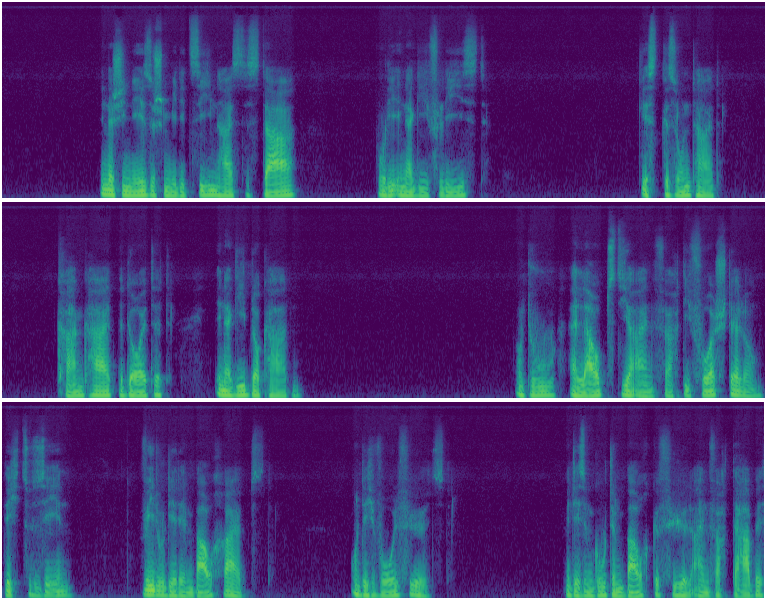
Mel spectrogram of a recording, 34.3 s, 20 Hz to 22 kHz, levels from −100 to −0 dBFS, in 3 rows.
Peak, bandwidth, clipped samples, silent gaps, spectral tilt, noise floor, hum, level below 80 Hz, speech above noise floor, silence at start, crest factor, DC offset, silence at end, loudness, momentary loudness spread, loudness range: -8 dBFS; 13 kHz; under 0.1%; none; -7 dB/octave; -76 dBFS; none; -38 dBFS; 49 dB; 1.5 s; 22 dB; under 0.1%; 0 s; -29 LUFS; 11 LU; 7 LU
